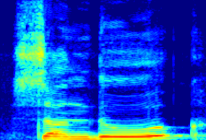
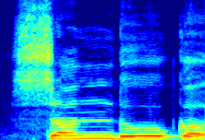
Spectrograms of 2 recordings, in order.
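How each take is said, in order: First: Said in the usual way. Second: संदूक sounded out as san-doo-ka; syllable-by-syllable reading. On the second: Shown as a demonstration. Teacher showing learners how to join letters, संदूक as san-doo-ka. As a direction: voice the final vowel of संदूक. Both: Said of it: "जोड़ जोड़ करके पढ़ना है".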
